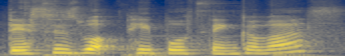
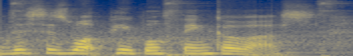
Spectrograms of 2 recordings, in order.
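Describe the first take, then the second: First: It is said in an upset, shocked way. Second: It is said in a careless, offhand way. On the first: It deeply bothers her. "Instead of saying it as, oh my god" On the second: It does not matter to her. "with a lot more carelessness"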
